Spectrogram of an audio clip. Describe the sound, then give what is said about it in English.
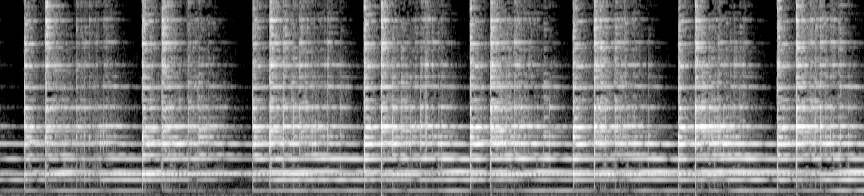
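A bright, high-pitched bell rings loudly and repeatedly, about eight strikes at a quick steady pace, each ring blending into a continuous shimmering tone with no voices. “So I texted a friend and said, hey, if I go before you, and you're there when you plant me in that earth, that's where I want to be, what's left of me, ring a bell.”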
